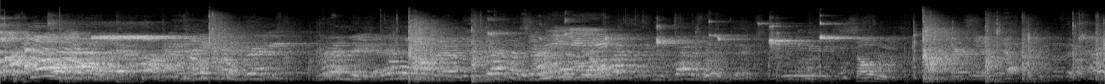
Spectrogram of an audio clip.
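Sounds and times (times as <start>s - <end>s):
players calling out: 0.0s - 9.6s
sneakers squeaking on wooden floor: 4.6s - 9.3s, 10.3s - 11.0s.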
